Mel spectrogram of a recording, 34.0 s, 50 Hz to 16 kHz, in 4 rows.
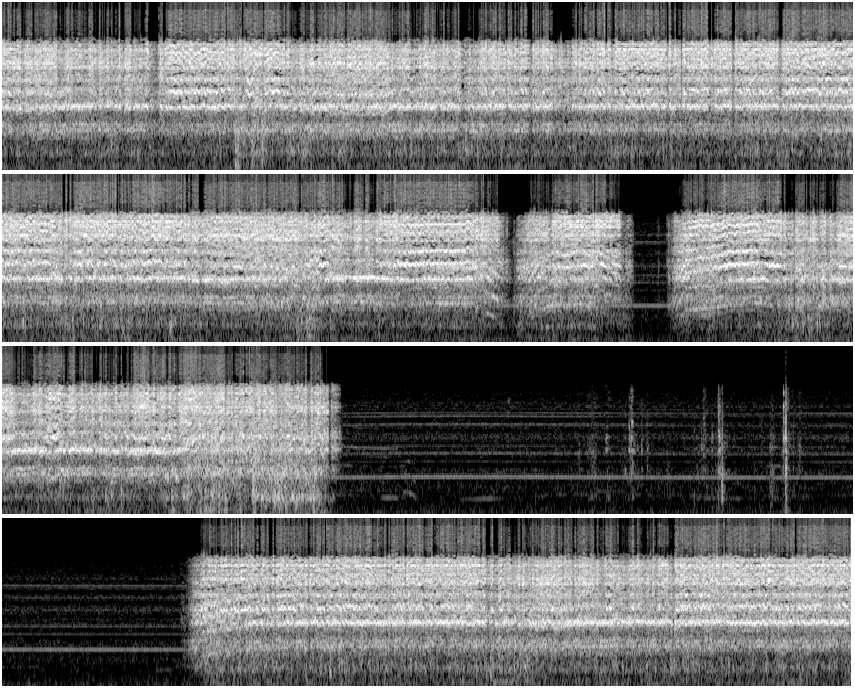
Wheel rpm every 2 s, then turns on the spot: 220, 220, 230, 230, 230, 220, 180, 100, 210, 250, 90, 0, 0, 20, 210, 230, 230.
none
